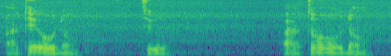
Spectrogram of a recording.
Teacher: So the te and the o combine, and since te has a high tone and o has a low tone, they combine to to. It becomes a falling tone. So it goes from ateodon to atodon.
